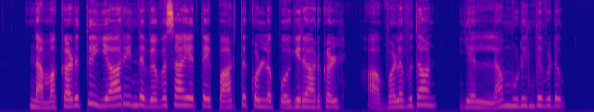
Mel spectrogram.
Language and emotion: Tamil, sad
